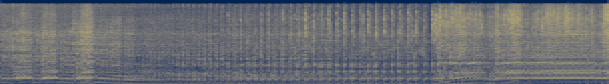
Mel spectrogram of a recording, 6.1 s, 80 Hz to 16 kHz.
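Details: Freshly built 2054 flat-four just after first start, carburettors barely adjusted: runs even and steady, rising and settling with throttle, holding about 1,200 rpm idle, kept high for break-in for now; healthy.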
